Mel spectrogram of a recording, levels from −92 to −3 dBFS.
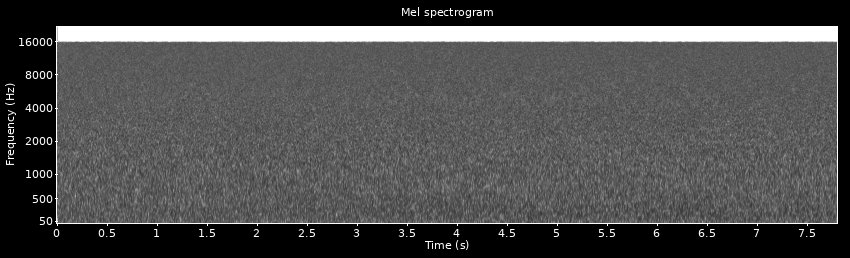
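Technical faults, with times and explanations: Throughout: samples built from the wrong bytes. Misassembled sample bytes promote fast-changing low bits into loud, harsh broadband noise. The spectrogram is a broadband wash, and the waveform is dense hash.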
